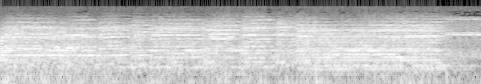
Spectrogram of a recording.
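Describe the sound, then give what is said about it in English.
A telephone bell rings loudly and steadily, its bright metallic jangle filling the moment with no one speaking over it. “If that's that kid again, I wish Alexander Graham Bell had minded his own business.”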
